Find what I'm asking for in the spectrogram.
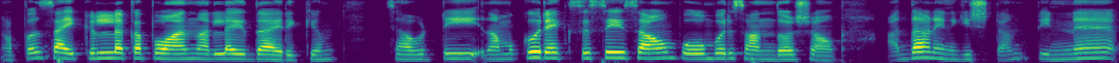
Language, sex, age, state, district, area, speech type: Malayalam, female, 60+, Kerala, Kozhikode, rural, spontaneous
